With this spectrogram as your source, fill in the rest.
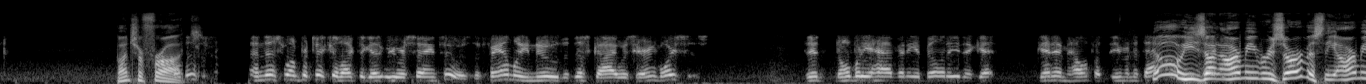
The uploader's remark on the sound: We have a Rant Hour and take calls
